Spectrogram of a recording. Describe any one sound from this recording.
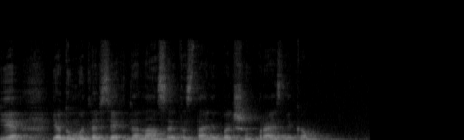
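A young woman speaks calmly and warmly, close to a microphone.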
